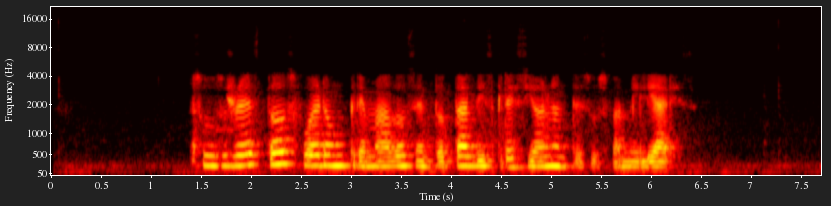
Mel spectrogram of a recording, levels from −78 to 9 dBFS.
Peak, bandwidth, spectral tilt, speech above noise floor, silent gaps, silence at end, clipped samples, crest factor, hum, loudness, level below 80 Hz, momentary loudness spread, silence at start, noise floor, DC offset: -4 dBFS; 4.4 kHz; -8 dB/octave; 39 dB; none; 1.45 s; under 0.1%; 18 dB; none; -20 LUFS; -64 dBFS; 9 LU; 1.4 s; -58 dBFS; under 0.1%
